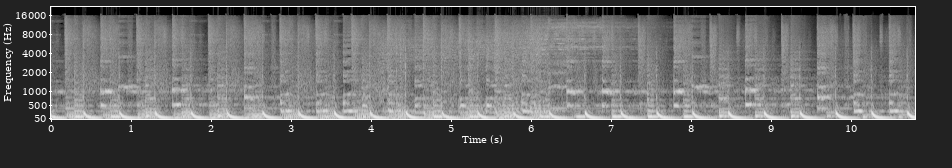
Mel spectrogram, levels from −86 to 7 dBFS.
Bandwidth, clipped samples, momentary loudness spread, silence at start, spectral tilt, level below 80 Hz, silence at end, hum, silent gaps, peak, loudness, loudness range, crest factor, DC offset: 17 kHz; 0.3%; 2 LU; 0 s; -4.5 dB/octave; -12 dBFS; 0 s; none; none; 0 dBFS; -9 LUFS; 1 LU; 8 dB; under 0.1%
